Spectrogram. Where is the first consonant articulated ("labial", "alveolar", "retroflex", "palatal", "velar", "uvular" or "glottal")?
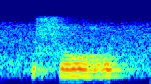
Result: alveolar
